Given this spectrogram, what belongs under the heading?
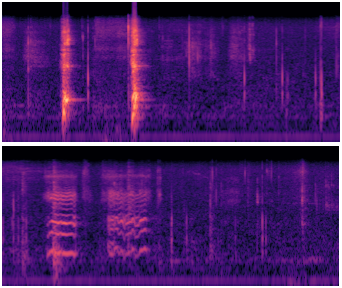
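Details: Baby with hiccups: two sharp hiccups about a second apart, followed by brief babbling and vocal sounds.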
